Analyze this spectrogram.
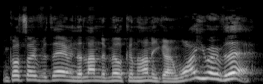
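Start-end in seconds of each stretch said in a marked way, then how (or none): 1.8-2.6 loud, high call across a distance. Acted. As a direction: call over to someone far away, raised and incredulous. God calls across to him.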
